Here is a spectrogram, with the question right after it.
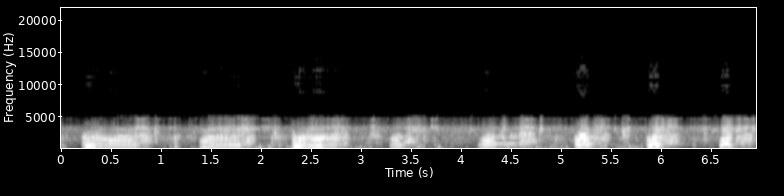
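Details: Training session with American Staffordshire Terriers Brunó and Shába: about eight separate barks in seven seconds, some drawn out and growly, others short and yippy, spaced irregularly.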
